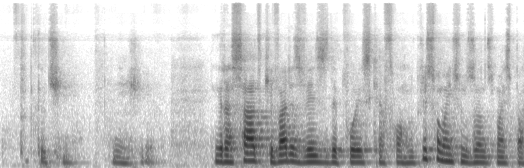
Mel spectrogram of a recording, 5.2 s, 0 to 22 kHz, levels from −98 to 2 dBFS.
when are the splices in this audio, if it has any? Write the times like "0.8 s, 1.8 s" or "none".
1.7 s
